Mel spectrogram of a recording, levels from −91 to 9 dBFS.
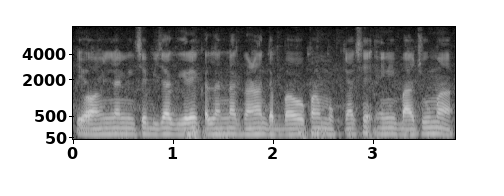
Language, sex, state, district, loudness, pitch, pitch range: Gujarati, male, Gujarat, Gandhinagar, -18 LUFS, 110 Hz, 105-115 Hz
